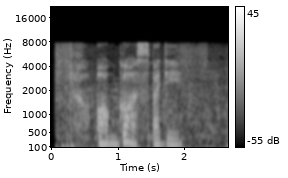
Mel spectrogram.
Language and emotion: Russian, angry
